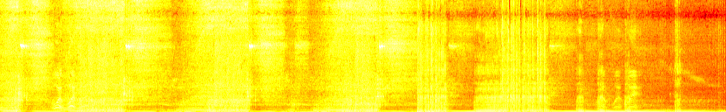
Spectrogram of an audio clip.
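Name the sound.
turbocharged Toyota Vitz engine revving with backfire pops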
